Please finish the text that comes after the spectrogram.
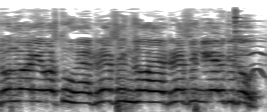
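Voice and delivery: high, fast, furious outburst; angry shouting. Acted. Husband scolding his lazy wife over the dishes, angry shout. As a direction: let it boil over at her.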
